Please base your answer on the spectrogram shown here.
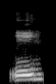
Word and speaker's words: ओम: कुछ लोग सिर्फ ओम ही बोलते हैं। तो ये ओम जो है 3 लेटर से बना है, आ, उ और म।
